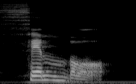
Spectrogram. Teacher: no i didn't feel my throat vibrate it did not vibrate so thimble is unvoiced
